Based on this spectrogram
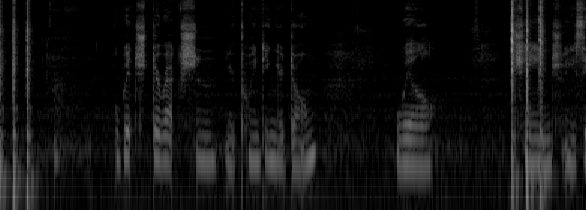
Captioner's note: tapping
